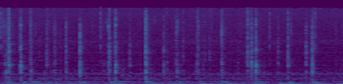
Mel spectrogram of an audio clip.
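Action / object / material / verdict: tap / cardboard tea box / cardboard / none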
